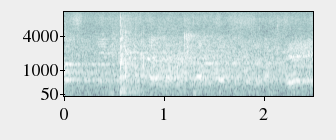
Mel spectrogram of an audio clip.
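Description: A single sharp thud of a football on artificial turf about half a second in, over the distant shouts and chatter of players.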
